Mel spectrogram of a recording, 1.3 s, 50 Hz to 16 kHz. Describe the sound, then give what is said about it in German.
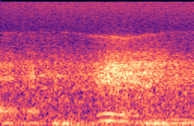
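Steady drone of a Junkers 13 airplane engine, a continuous low, rough hum with a whirring overtone, holding at an even loudness throughout. “Genosse Kapitän, ich höre das Flugzeug des Genossen Babuschkin.”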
